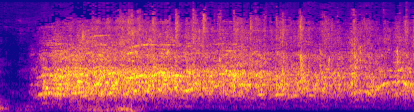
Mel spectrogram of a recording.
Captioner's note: laughter/Applause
